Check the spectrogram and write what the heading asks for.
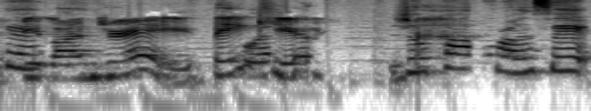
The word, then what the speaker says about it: Vilendrer: Okay, because you pronounced it the authentic French way. It's a French last name, and that's the correct way of saying it. Although, most people say Vilendrer, but I was delighted you said Vilendrer.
